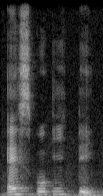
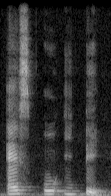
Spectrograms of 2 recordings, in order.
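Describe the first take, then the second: No difference in how they are said.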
